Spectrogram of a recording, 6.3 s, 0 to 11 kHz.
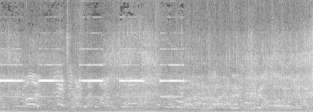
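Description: A vehicle's reversing alarm beeping: five steady high-pitched beeps about 0.8 s apart that stop a little under four seconds in, over a low engine rumble and crowd chatter.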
